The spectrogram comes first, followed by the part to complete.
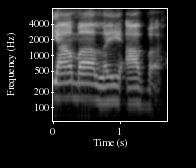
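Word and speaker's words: Iamaleava: And we had Nico Amalivia because I know you pronounced it. You spelled it out to me phonetically. Yamaleava is how they were guy.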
